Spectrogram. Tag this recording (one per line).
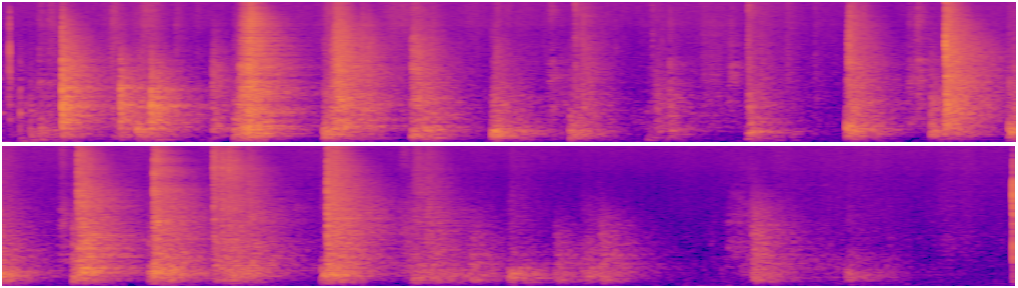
stairs
wood
steps
creaking
staircase
stair
footsteps
wooden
